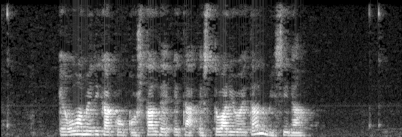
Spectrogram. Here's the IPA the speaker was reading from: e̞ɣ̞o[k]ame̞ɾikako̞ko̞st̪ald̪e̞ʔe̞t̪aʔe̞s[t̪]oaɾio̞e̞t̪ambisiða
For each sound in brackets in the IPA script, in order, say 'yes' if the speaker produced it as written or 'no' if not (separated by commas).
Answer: no, yes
